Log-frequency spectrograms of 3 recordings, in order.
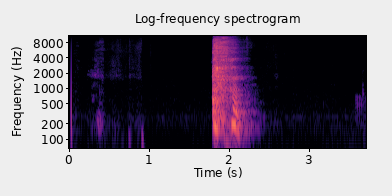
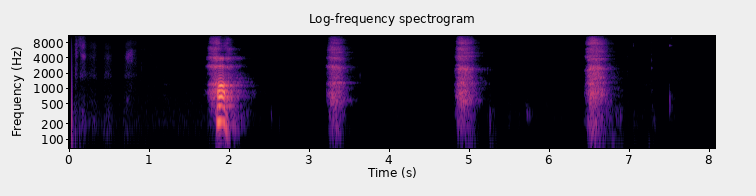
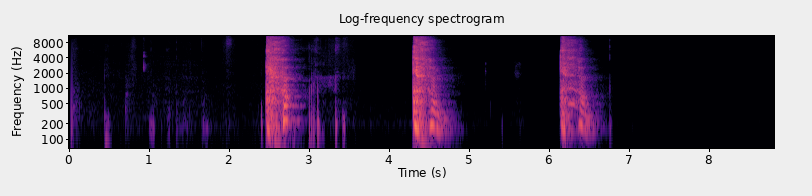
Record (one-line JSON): {"cough_length": "3.7 s", "cough_amplitude": 18334, "cough_signal_mean_std_ratio": 0.24, "exhalation_length": "8.1 s", "exhalation_amplitude": 25336, "exhalation_signal_mean_std_ratio": 0.16, "three_cough_length": "8.8 s", "three_cough_amplitude": 17354, "three_cough_signal_mean_std_ratio": 0.25, "survey_phase": "beta (2021-08-13 to 2022-03-07)", "age": "45-64", "gender": "Female", "wearing_mask": "No", "symptom_none": true, "smoker_status": "Never smoked", "respiratory_condition_asthma": false, "respiratory_condition_other": false, "recruitment_source": "REACT", "submission_delay": "2 days", "covid_test_result": "Negative", "covid_test_method": "RT-qPCR"}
